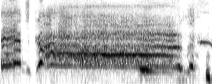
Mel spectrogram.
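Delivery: mock top-of-the-lungs shout, very high pitch. Recalling calling a basketball shot with way more energy, retelling a full-lung scream. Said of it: "So I'm screaming, top of my lungs".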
